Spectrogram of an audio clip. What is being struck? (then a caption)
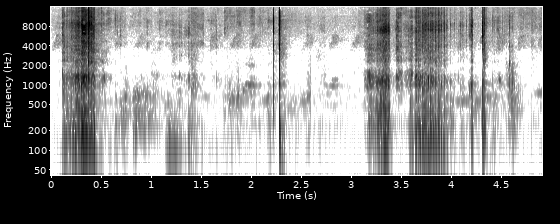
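Bar of soap. A solid, round, pale peach bar of dry soap held in the fingers is scraped and shaved with the edge of a utility-knife blade, carving a hollow into the bar. Crisp, bright, dry scraping and crunching bursts come with short sharp clicks and quiet pauses between them. Fine soap powder and flakes come off the bar.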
